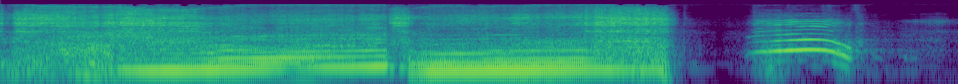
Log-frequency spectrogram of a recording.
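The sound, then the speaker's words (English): A sports car's engine roars loudly at full throttle, its pitch climbing through a quick gear change, then cuts off abruptly before one short revving burst that sweeps downward. “But once you get up there, once you go foot to the floor, the personality completely changes.”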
